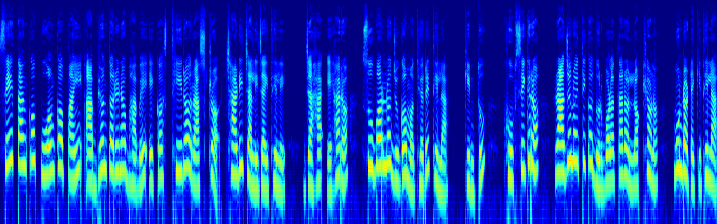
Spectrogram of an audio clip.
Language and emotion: Odia, neutral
